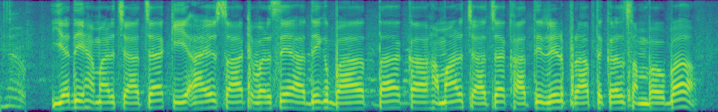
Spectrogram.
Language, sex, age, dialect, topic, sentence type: Bhojpuri, male, 18-24, Northern, banking, statement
